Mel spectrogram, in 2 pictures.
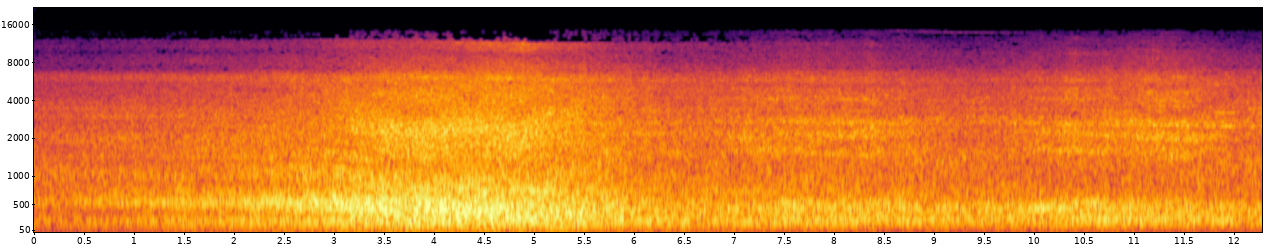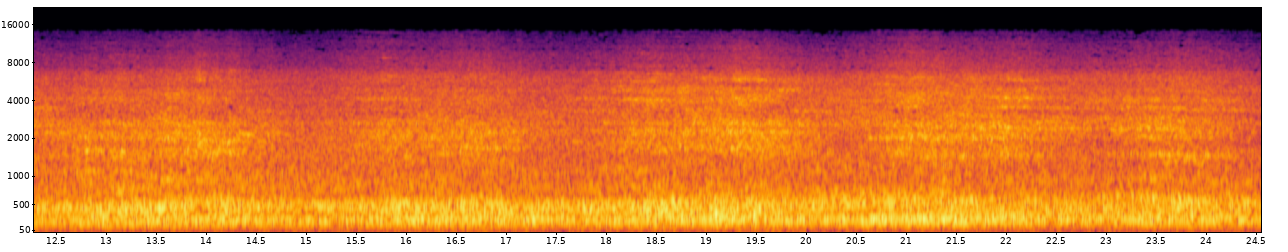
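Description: Diesel-hauled passenger train passing on a curve. The noise rises to its loudest about four seconds in, then the long run of coaches rolls by with a steady rumble of wheels on rail that swells every couple of seconds, fading near the end.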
